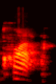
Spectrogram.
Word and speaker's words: craic: No, Wait, crack is spelled Craic, and it means fun.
